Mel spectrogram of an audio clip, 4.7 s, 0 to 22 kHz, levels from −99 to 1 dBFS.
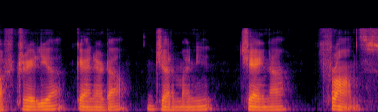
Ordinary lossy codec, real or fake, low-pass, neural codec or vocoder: none; fake; none; codec, 16 kHz, 4.8 kbps, FACodec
